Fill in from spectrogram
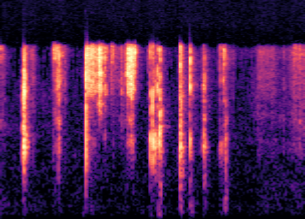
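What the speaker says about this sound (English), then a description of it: "I'm going to stop shuffling" Crisp, papery riffling bursts come in quick uneven flurries as tarot cards are shuffled close by, with brief pauses between them and no talking.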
